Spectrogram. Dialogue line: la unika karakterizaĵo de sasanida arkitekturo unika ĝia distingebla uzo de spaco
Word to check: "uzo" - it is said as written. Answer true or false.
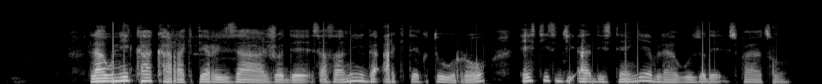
true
